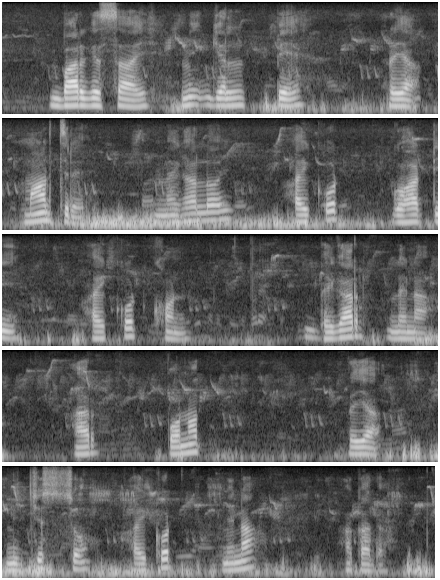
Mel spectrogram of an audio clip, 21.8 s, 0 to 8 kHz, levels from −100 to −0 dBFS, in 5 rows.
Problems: background sounds at intervals, background conversations at intervals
